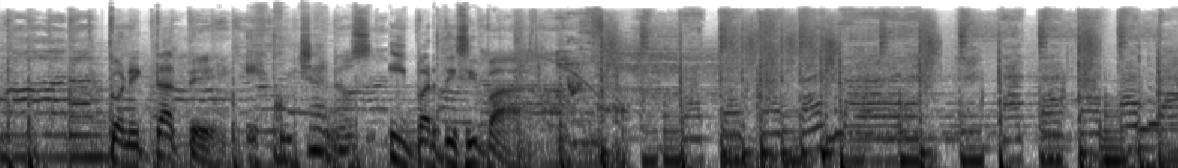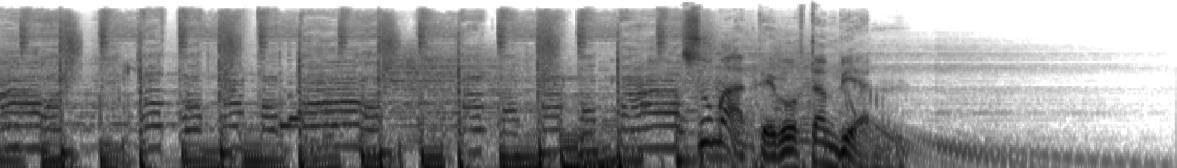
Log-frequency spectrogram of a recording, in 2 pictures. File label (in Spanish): Arte Pack Tarde, Spots genericos, Voz masculina; Para vestir LA TARDE; 10 spots personalizables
